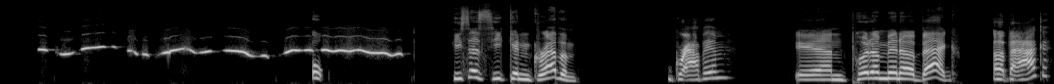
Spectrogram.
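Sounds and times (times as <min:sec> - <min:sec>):
person whistling chirpy warbling notes in imitation of a bird: 0:00.3 - 0:04.2
speech: 0:03.1 - 0:03.4, 0:04.5 - 0:05.9, 0:06.8 - 0:07.4, 0:08.0 - 0:10.5.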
